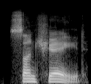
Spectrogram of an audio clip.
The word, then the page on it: sunshade: American English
